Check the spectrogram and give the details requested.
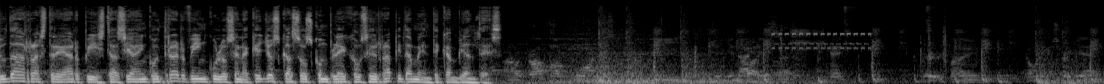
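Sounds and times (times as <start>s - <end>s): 
speech: 0.0s - 5.5s
telephone ringing: 7.6s - 8.9s.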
